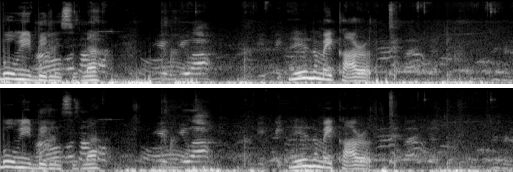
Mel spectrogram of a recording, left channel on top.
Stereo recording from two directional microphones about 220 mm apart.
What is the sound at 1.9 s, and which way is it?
Vehicle, 50° right (ahead or behind).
